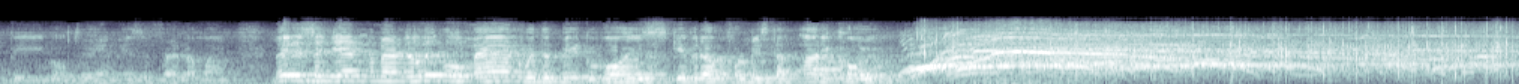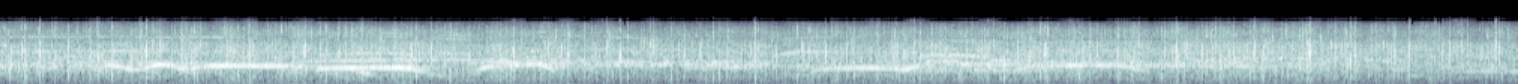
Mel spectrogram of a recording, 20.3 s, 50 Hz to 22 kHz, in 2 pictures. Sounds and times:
Speech: 0.0s - 6.0s.

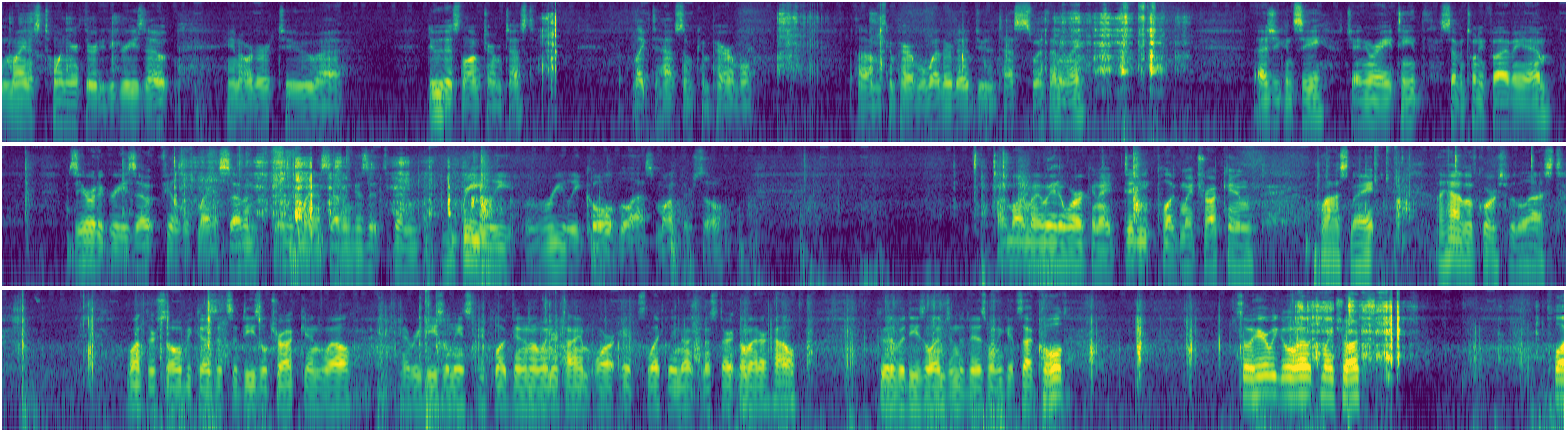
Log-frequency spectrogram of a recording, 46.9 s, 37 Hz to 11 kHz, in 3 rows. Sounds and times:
Speech: 0.0s - 3.5s, 4.3s - 5.4s, 6.3s - 7.6s, 8.5s - 10.9s, 12.5s - 15.5s, 16.3s - 22.9s, 25.4s - 29.4s, 30.0s - 31.3s, 32.5s - 39.3s, 40.0s - 42.0s, 43.6s - 45.0s.

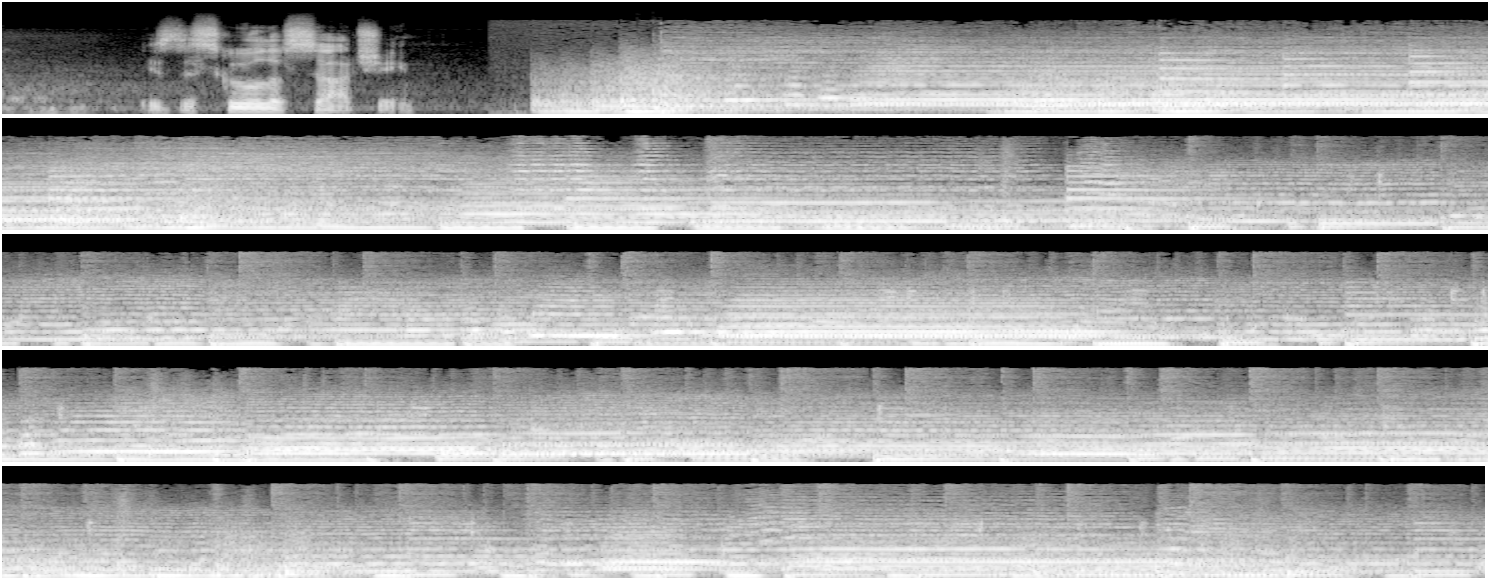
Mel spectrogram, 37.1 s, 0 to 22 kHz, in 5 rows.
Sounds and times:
Timpani: 2.5s - 37.1s.

